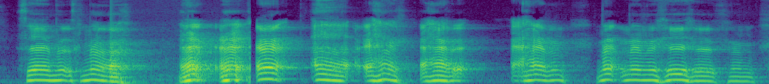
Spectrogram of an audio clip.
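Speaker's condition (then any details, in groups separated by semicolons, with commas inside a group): Dystonia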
